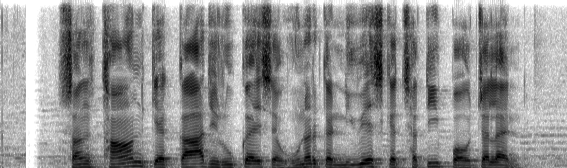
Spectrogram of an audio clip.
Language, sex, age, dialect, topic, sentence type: Maithili, male, 60-100, Southern/Standard, banking, statement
